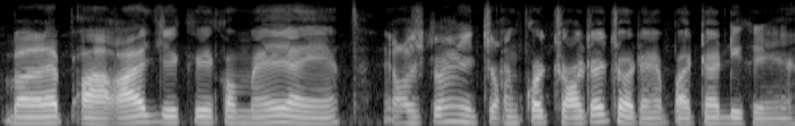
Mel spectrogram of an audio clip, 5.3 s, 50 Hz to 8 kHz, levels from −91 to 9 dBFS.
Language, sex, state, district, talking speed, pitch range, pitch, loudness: Hindi, male, Bihar, Kaimur, 180 wpm, 135-150 Hz, 140 Hz, -18 LUFS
